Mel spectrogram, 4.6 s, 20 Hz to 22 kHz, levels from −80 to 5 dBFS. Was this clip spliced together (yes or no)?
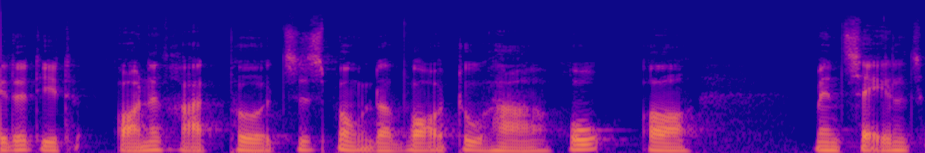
no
